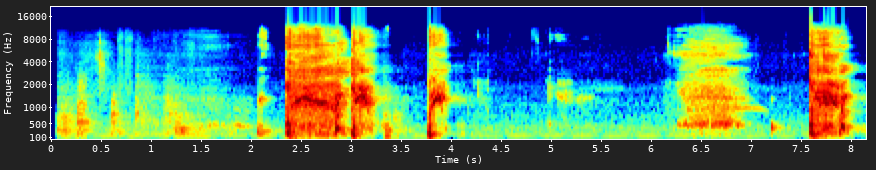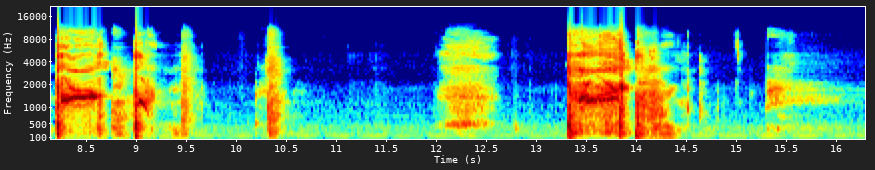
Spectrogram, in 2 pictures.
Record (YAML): three_cough_length: 16.3 s
three_cough_amplitude: 32768
three_cough_signal_mean_std_ratio: 0.38
survey_phase: beta (2021-08-13 to 2022-03-07)
age: 18-44
gender: Male
wearing_mask: 'No'
symptom_cough_any: true
symptom_new_continuous_cough: true
symptom_runny_or_blocked_nose: true
symptom_shortness_of_breath: true
symptom_fatigue: true
symptom_headache: true
symptom_change_to_sense_of_smell_or_taste: true
symptom_onset: 5 days
smoker_status: Current smoker (11 or more cigarettes per day)
respiratory_condition_asthma: true
respiratory_condition_other: false
recruitment_source: Test and Trace
submission_delay: 1 day
covid_test_result: Negative
covid_test_method: RT-qPCR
